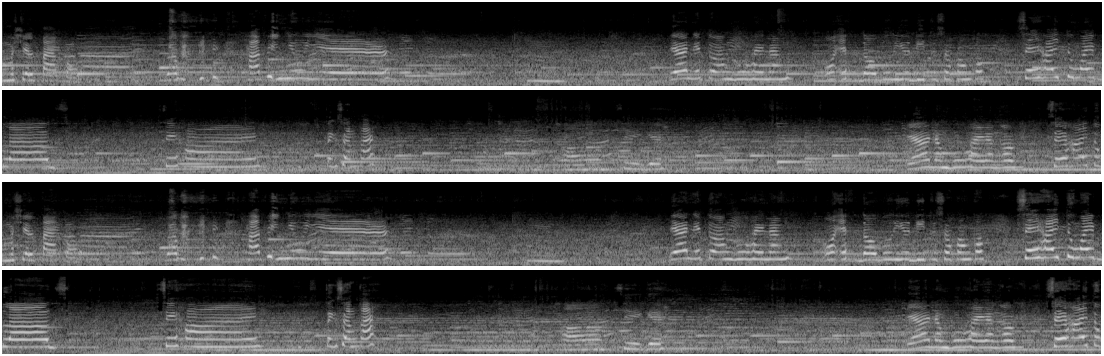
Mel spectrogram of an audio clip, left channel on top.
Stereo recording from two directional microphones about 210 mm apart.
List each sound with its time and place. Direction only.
0.1 s a woman's voice: centre (ahead or behind)
1.7 s a woman's voice: 10° right (ahead or behind)
6.7 s a woman's voice: 10° right (ahead or behind)
10.2 s speech: 30° right (ahead or behind)
12.6 s speech: 30° right (ahead or behind)
20.1 s a woman's voice: 10° right (ahead or behind)
21.5 s speech: 30° right (ahead or behind)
